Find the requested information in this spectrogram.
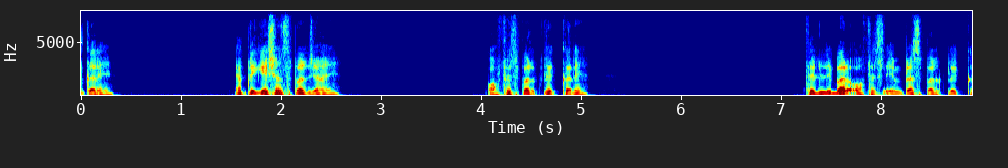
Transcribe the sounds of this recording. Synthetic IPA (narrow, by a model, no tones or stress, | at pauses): kɐɾẽː | ɛːplikeːʃənspɐɾd͡ʒaːẽː | ɔːfʰɪspɐɾklɪkːɐɾẽː | pʰɪɾlɪbəɾɔ̰ːfɪsɪ̰̃mpɾɛspɐɾklɪkː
